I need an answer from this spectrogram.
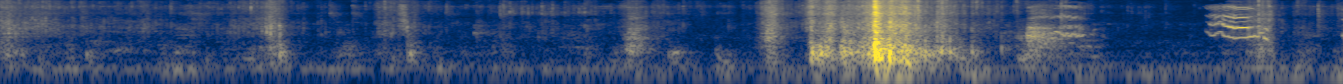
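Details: Kittens or cats meowing indoors: a few faint short calls, then a loud harsh noisy burst midway, followed by a wavering, quavering meow near the end.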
